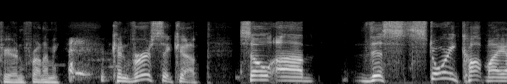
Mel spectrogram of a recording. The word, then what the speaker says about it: Conversica: Our next guest is with, and I hope I'm saying this right, Conversica. Is that right, Terry? Terry is with us. – It's Conversica, but very close. – Conversica. Well, it wasn't even close.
